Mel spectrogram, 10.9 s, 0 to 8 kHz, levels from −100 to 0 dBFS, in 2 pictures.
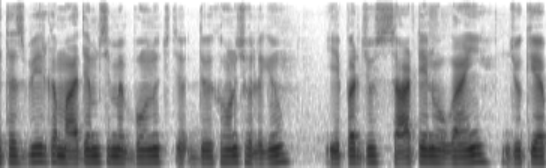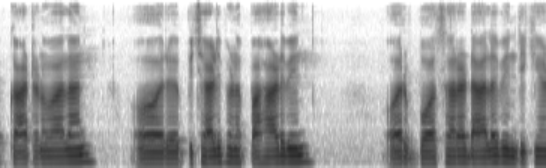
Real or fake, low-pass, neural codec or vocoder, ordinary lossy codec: real; 7.2 kHz; none; none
